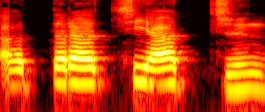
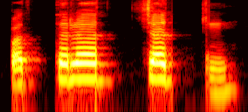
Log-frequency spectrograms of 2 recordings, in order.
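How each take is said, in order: First: The syllables chi and a are kept separate. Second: The syllables chi and a merge into cha. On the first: The speaker calls it wrong. "don't say atarachiachun" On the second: The speaker calls it right. "you just say patarachachun"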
